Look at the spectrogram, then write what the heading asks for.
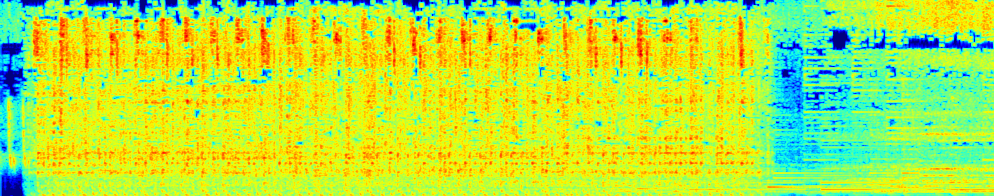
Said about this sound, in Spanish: Pues si se tercia, incluso pasa la podadora por su finca.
